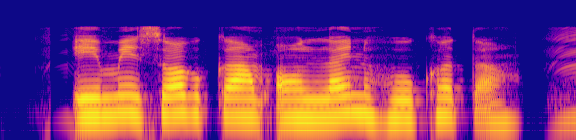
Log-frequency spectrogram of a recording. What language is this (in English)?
Bhojpuri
